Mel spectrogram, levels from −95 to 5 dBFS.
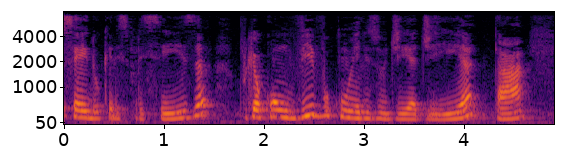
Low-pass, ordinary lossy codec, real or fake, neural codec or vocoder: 7.2 kHz; Opus, 64 kbps; real; none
